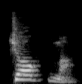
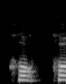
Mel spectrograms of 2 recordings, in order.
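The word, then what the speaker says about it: חכמה: word ആയിട്ട് വരുന്നത് ചോക്മ ഇതിന് ഇത് പ്രൊനൗൺസ് ചെയ്യുമ്പോൾ കോക്കോ എന്നാ ഉപയോഗിക്കുന്നത് കെ എച്ച് ഓ എന്ന് നമ്മൾ ഉച്ചരിച്ചാൽ അങ്ങനെ ഇരിക്കും അതാണ് ഉച്ചാരണം ഇവിടെ എഴുതിയിരിക്കുമ്പോൾ എഴുതിയിരിക്കുന്നത് പോലെ വായിച്ചാൽ ചോക്മ എന്നാ വായിക്കുന്നത് പക്ഷേ അതിന്റെ ഉച്ചാരണം കെ യിൽ തുടങ്ങണം കെ എച്ച് ഓ കെ അത് അവിടെ തുടങ്ങണം കോമ എന്ന് പറഞ്ഞാൽ വിസ്ഡം അല്ലെങ്കിൽ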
